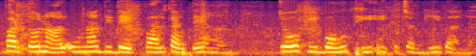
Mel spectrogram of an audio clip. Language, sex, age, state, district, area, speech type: Punjabi, female, 18-30, Punjab, Pathankot, urban, spontaneous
